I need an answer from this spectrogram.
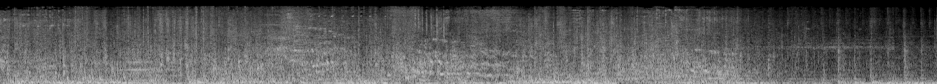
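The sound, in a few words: explosion in video game Horizon Forbidden West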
